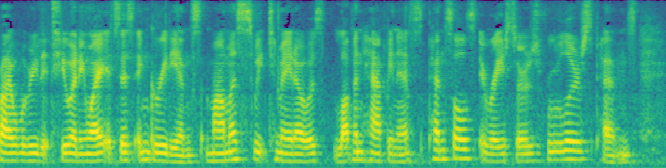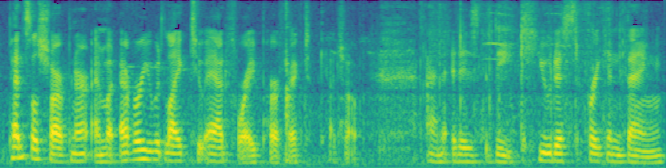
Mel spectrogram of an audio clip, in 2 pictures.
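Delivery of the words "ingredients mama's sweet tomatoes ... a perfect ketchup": normal talking voice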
